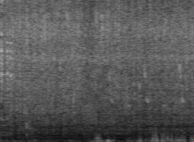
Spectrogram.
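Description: Potatoes and pointed gourd fry in a pan, giving a steady close sizzle with a few soft stirring bumps and no voices.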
